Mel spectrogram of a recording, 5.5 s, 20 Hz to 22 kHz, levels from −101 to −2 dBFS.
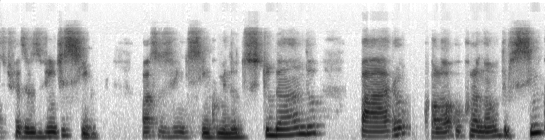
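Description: From 3.65 to 4.41 s, the speech breaks up with repeated packet loss, giving a robotic sound. Audio arrived missing or late again and again. Each hole was covered by stretching the last bit of sound forward. About seven holes fall in this stretch, none longer than 40 ms. Together they patch about 180 ms, roughly a quarter of the span. The speech turns choppy, with small pieces gone.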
